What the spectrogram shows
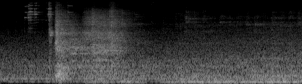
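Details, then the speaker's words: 1974 VW Beetle after starter replacement: brief crank, then it catches straight away and settles into an even idle; the new starter engages and starts the engine properly, and the carbs are still good. "Perfect. Well, it's running. Six. Six. I need that. Carbs are still perfect."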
